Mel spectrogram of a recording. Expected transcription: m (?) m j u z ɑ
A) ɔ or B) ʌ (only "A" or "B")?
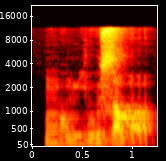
A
